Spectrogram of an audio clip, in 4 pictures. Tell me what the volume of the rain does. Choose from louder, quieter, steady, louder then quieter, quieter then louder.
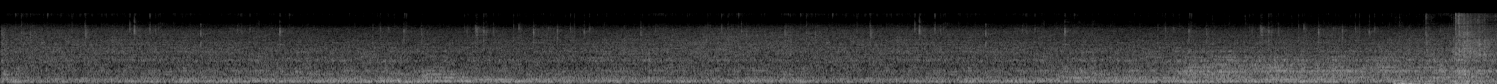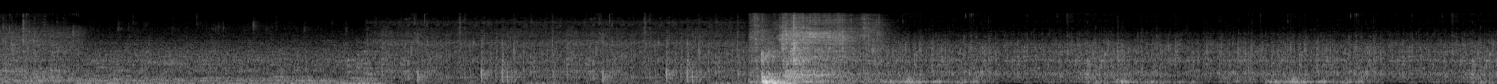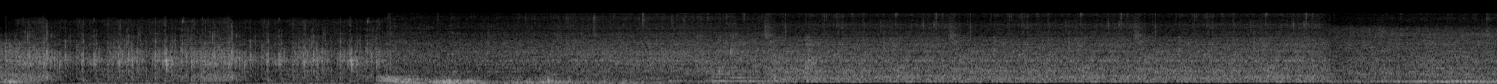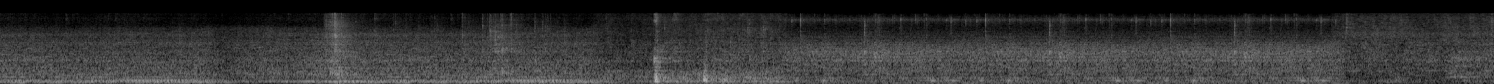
steady.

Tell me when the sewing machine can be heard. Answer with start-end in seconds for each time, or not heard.
10.5-15.7.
